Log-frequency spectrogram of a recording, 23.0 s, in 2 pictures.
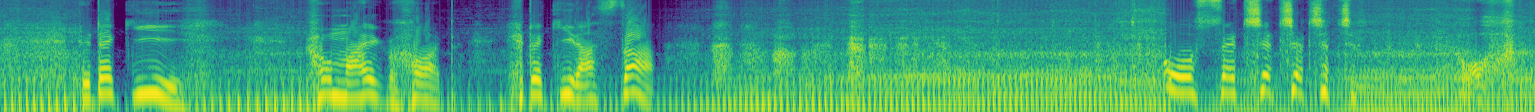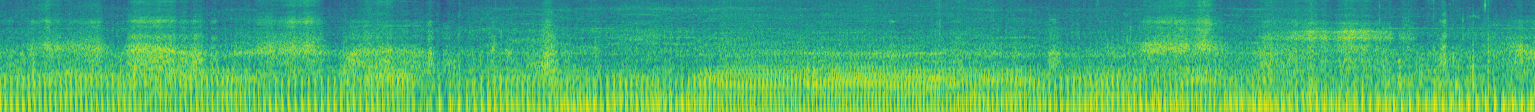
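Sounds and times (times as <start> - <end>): motorcycle engine labouring: 0.0 - 23.0
person talking: 2.3 - 5.0, 8.6 - 11.6.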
